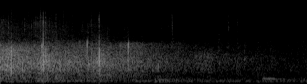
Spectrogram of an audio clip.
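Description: An audience applauds in a large hall and the clapping fades away.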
